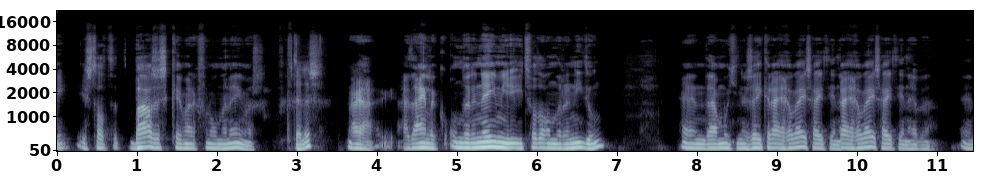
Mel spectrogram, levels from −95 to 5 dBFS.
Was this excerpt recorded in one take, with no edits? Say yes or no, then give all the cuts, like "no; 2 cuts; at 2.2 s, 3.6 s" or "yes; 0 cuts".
no; 2 cuts; at 4.2 s, 9.8 s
